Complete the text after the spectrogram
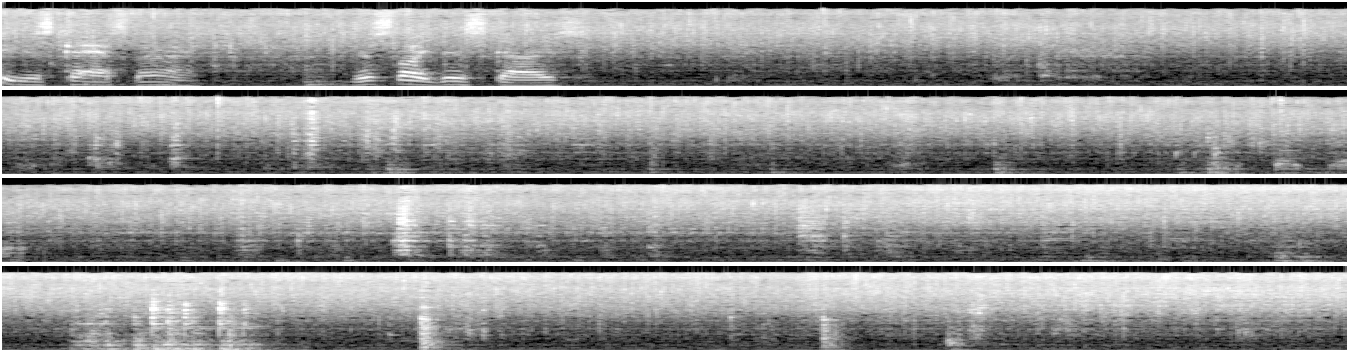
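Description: Butter sizzles and crackles in a hot pan.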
